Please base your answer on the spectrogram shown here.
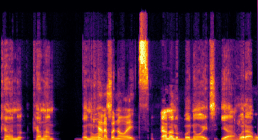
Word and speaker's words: cannabinoids: you didn't implement medical marijuana you added synthetics cannabiloids i i pronounced that right can cannon cannabinoids yeah whatever right i just say cbd you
